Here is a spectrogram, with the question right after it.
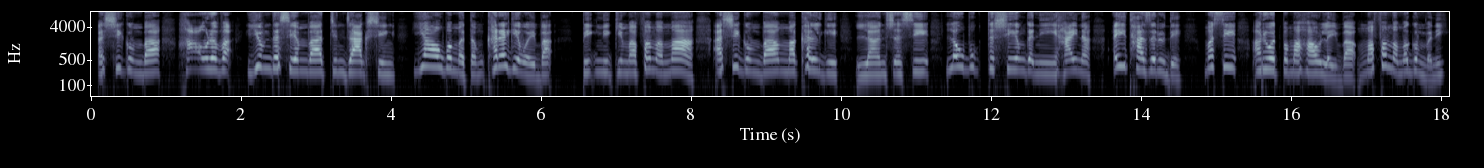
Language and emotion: Manipuri, surprised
